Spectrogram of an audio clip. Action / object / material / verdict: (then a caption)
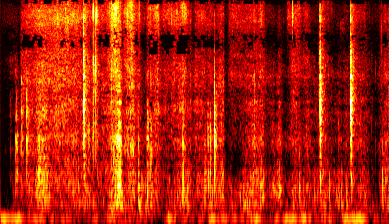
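scrape / deck of coated paper playing cards / coated paper / none. Long painted nails scratch and tap along the edges of a full deck of coated paper Uno playing cards, a small solid stack held in the hands. Soft, dry scraping and rustling runs throughout, broken by sharp, brief clicks that stop almost at once. A faint low rumble sits underneath at a quiet overall level.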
